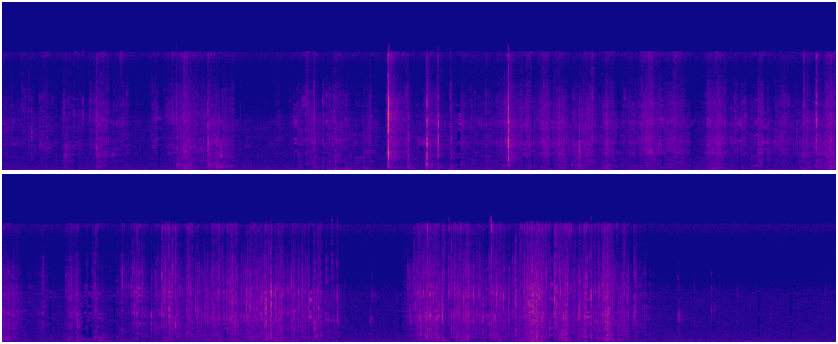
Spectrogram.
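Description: Clear plastic bag and bubble wrap crinkling and rustling as hands pull a wristwatch out of its packaging, with a sharp click about four seconds in. The rustling comes in uneven bursts and is loudest in two long stretches in the second half, then stops shortly before the end.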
